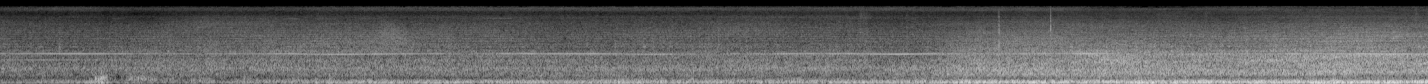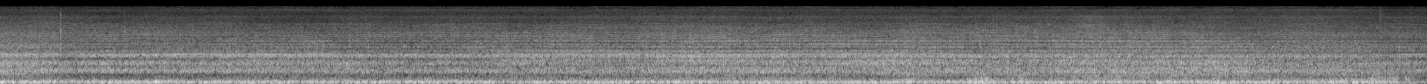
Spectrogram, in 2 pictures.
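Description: Claas Lexion combine harvester running while threshing rapeseed: a steady low engine drone with a high, steady whine over it, growing louder about ten seconds in.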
